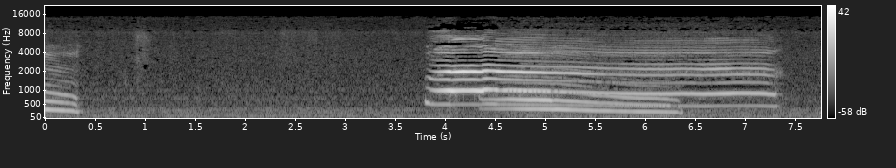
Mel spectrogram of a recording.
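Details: Cats talking to each other: a brief falling meow, then a long silence, then a loud, sustained, wavering yowl lasting about three seconds that slowly drops in pitch.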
